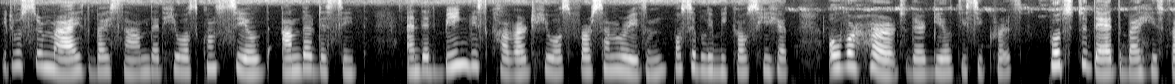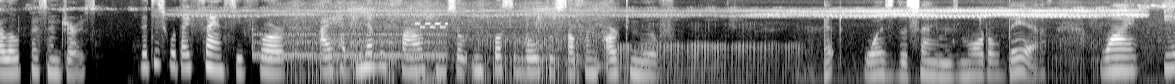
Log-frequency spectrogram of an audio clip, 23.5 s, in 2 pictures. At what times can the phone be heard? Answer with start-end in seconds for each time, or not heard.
14.2-16.2.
